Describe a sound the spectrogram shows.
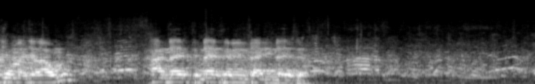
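An elderly man speaks loudly and with animation into a microphone, heard through loudspeakers.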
